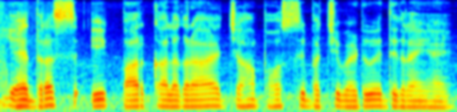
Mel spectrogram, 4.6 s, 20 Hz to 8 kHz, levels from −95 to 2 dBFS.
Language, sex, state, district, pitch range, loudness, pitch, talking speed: Hindi, male, Uttar Pradesh, Lalitpur, 120-130 Hz, -19 LUFS, 125 Hz, 220 wpm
